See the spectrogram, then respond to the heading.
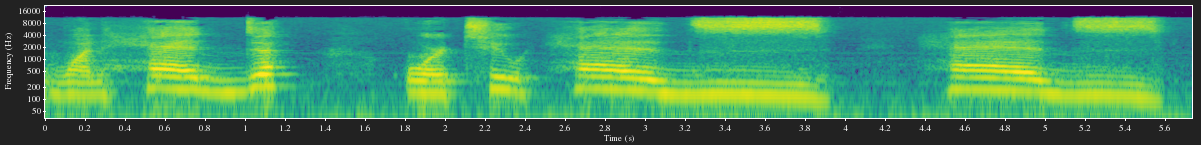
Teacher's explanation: another word head ends with a voiced D so we've got one head or two heads heads its voiced · the word head ends with a voiced D, d, d.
